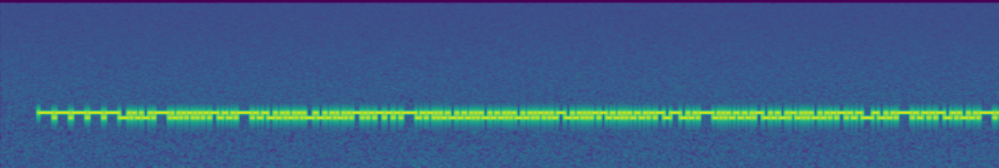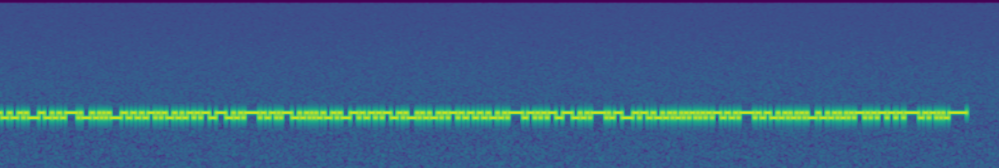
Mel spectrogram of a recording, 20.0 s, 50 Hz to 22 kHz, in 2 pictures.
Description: RTTY (45.45 baud, 170 Hz shift), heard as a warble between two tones, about 1360 Hz centre. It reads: DJ8W DE DK1PS R R FB YURI. RIG HR 25 W, ANT VERTICAL. WX SNOW, 28 C. BTU DJ8W DE DK1PS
